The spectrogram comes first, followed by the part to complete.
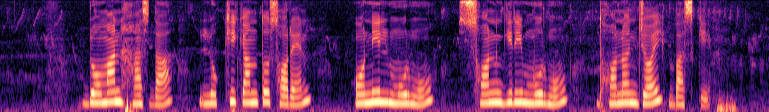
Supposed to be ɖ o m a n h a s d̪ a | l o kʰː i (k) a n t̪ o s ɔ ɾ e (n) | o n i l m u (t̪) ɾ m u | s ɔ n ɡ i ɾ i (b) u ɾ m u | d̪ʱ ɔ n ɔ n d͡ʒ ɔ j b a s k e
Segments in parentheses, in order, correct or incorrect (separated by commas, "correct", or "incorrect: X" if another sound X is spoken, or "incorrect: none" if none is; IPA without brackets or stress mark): correct, correct, incorrect: none, incorrect: m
